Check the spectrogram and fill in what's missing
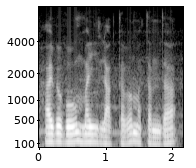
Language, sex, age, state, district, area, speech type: Manipuri, male, 30-45, Manipur, Kakching, rural, spontaneous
